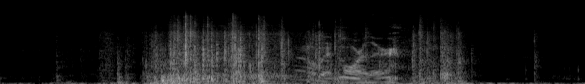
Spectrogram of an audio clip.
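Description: Grain rustles and rattles as a plastic scoop digs into a sack.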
